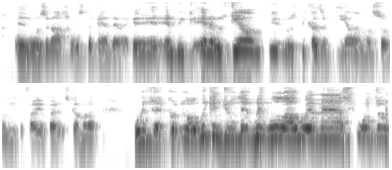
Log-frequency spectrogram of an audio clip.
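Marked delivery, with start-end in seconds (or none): 6.9-10.4 put-on yelling, higher pitch. Retelling firefighters complaining about masks: imitating firefighters yelling. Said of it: "they're yelling at me".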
